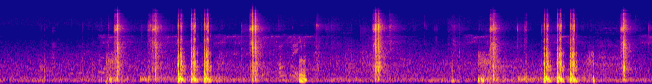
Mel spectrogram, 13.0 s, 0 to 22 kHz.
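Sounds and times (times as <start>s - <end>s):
soft rustling of movement: 0.4s - 12.8s
camera shutter clicks: 2.3s - 4.3s, 10.8s - 11.6s.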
